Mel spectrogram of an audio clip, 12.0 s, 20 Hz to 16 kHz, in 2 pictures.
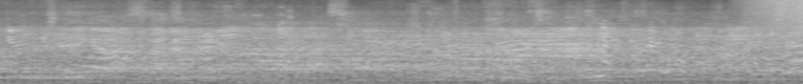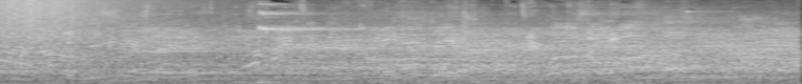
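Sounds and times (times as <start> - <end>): echoing crowd voices: 0.0 - 12.0.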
